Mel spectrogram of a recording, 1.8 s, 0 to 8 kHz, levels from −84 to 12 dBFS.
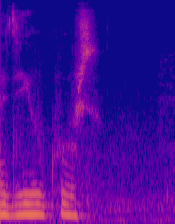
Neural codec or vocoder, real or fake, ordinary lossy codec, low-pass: none; real; none; none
